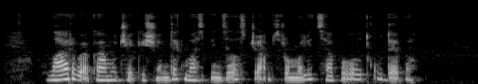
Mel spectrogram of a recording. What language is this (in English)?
Georgian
